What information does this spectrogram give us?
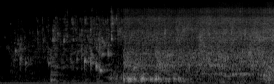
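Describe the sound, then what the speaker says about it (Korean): Blanched hijiki seaweed is rinsed in cold water, and a tap runs into a kitchen sink with a steady rushing splash that starts softly and grows fuller, with no voices. "전체적으로 초록색이 되면 바로 체에 거르고 찬물에 헹굽니다."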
